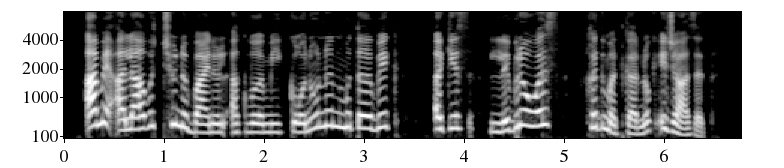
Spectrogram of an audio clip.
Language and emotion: Kashmiri, neutral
